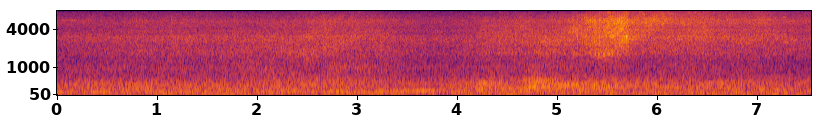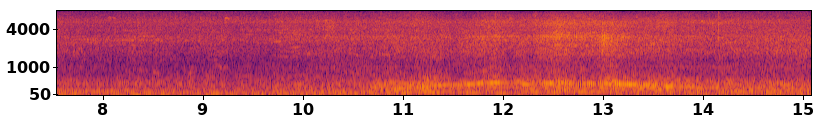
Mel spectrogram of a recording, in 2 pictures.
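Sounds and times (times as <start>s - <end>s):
passing motorcycle whine: 0.0s - 9.0s
car engine and exhaust rumble: 0.0s - 15.0s
road noise: 0.0s - 15.0s.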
